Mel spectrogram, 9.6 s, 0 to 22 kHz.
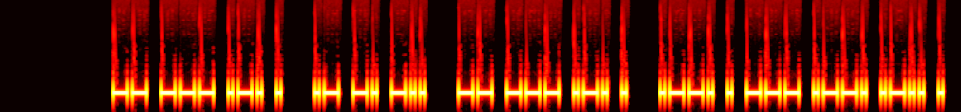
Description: Morse code, heard as a keyed tone, about 25 wpm, 700 Hz. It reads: MORE AND MORE PEOPLE
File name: practice / 25wpm / Sentences with 3-Word Phrases - 25wpm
